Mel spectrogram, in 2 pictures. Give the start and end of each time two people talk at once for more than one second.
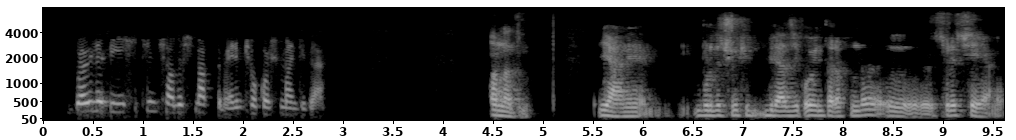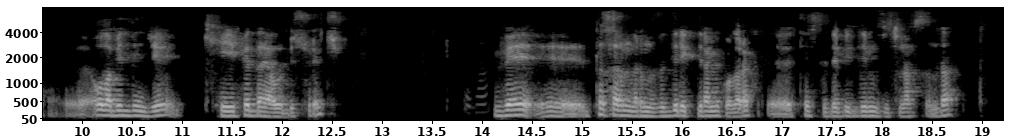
none

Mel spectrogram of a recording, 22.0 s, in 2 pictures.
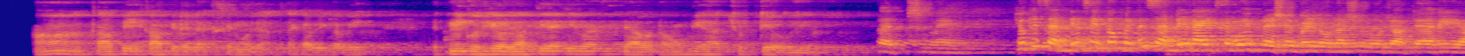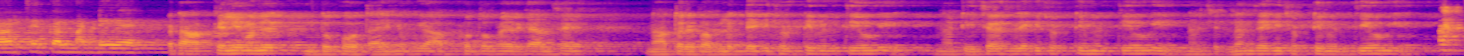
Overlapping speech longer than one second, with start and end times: none

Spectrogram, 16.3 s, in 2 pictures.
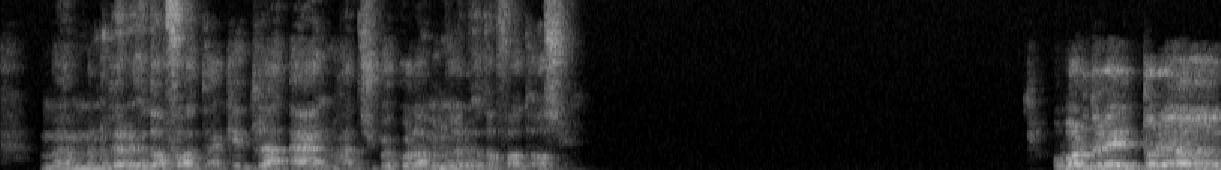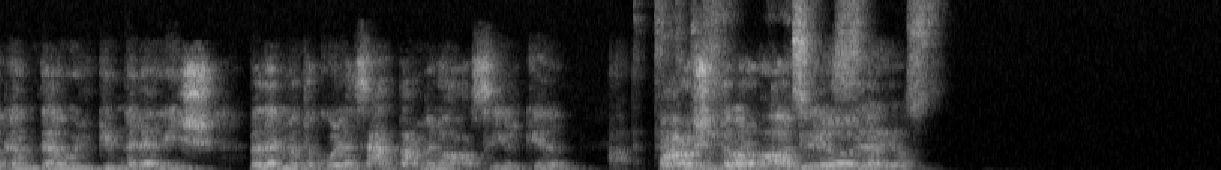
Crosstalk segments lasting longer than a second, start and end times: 12.5-14.1

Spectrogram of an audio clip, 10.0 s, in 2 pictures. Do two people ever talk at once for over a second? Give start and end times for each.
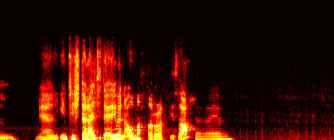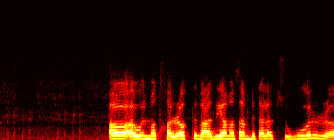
none

